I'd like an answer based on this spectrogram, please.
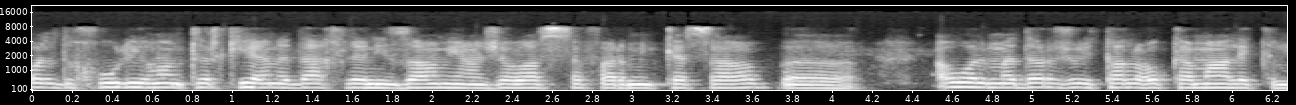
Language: Arabic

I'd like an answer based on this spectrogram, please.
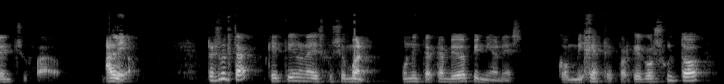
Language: Spanish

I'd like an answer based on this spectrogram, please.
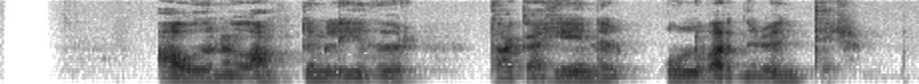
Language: Icelandic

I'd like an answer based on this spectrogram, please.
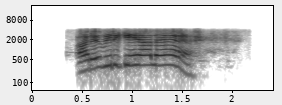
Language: Dogri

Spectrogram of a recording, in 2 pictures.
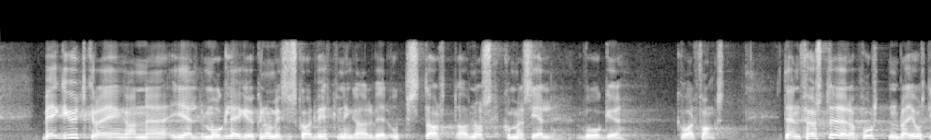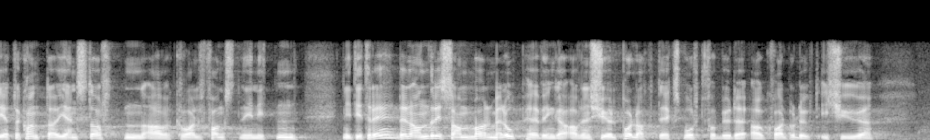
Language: Norwegian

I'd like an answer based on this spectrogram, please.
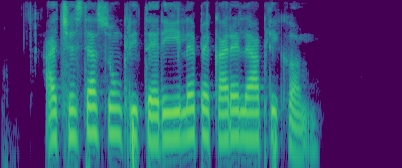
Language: Romanian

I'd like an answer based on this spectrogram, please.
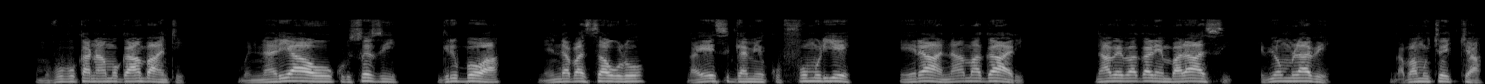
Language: Ganda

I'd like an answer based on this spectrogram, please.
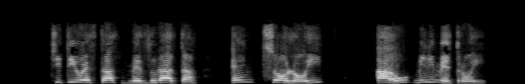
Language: Esperanto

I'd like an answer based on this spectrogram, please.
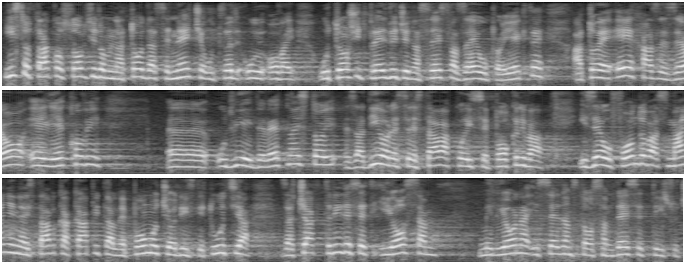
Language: Croatian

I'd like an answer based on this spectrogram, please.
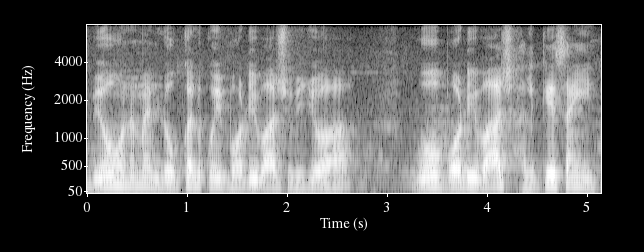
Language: Sindhi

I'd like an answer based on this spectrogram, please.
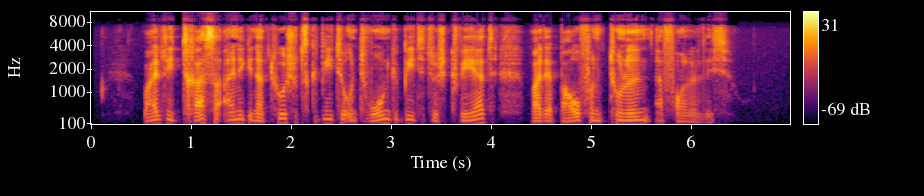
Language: German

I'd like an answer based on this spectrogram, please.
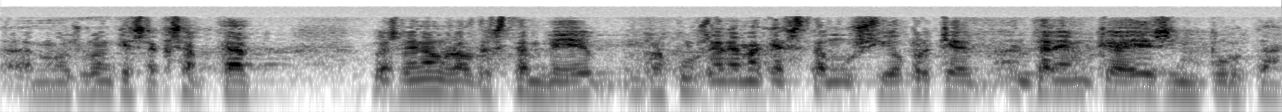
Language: Catalan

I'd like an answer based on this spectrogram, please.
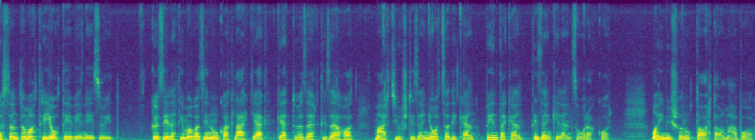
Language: Hungarian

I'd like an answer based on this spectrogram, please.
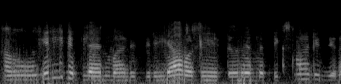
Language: Kannada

